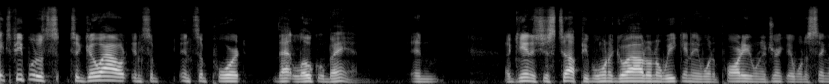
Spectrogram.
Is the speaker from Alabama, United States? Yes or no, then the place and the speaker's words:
no; Plaquemine, Louisiana, United States; Well, I grew up in Plaquemine, which is 20 minutes over the bridge right here. And pretty much everyone in Plaquemine worked at Dow Chemical.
